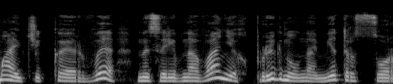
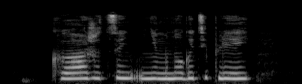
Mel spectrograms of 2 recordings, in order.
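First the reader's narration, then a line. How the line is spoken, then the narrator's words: Uncertain monkey reply. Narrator (Russian): неуверенно ответила обезьянка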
